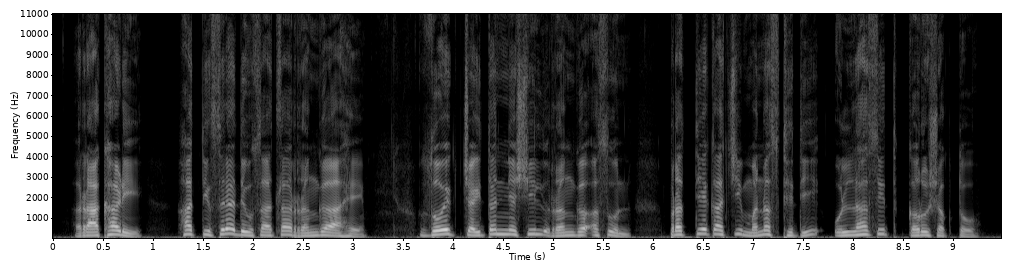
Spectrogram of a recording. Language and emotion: Marathi, neutral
